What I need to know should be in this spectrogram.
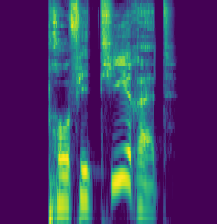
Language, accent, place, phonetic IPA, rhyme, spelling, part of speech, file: German, Germany, Berlin, [pʁofiˈtiːʁət], -iːʁət, profitieret, verb, De-profitieret.ogg
- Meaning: second-person plural subjunctive I of profitieren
